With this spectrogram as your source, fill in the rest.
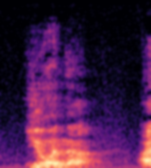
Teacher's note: in a so here we got the ooh and the I when we connect the oo sound to another vowel we get a w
